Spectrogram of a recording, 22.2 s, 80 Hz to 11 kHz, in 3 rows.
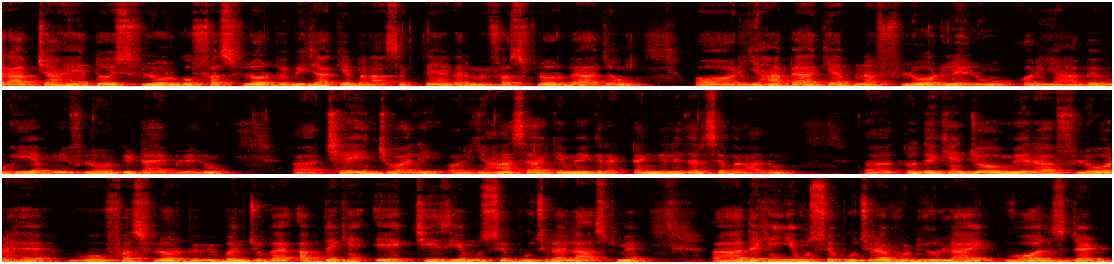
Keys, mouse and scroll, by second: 2.5 click, 2.7 click, 3.9-5.3 scroll up 1, 6.1 click, 10.9-11.3 scroll up 1, 11.9 click, 14.4 click.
